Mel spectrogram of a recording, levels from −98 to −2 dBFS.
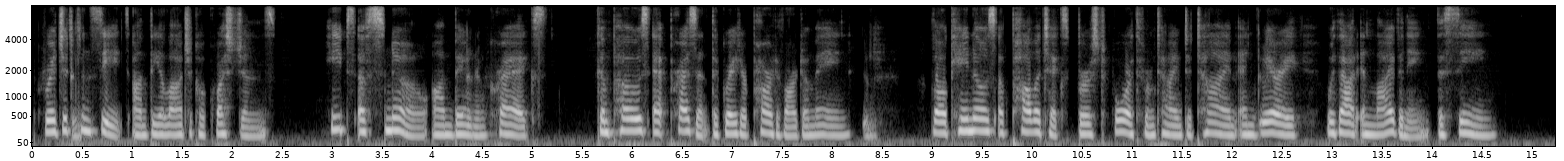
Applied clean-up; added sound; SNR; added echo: neural diffusion model UNIVERSE++.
